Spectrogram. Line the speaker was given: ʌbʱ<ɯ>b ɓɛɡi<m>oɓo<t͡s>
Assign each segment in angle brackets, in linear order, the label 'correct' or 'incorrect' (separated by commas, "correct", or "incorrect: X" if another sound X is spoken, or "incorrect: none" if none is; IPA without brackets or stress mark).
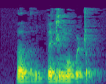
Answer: correct, correct, incorrect: ʈ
